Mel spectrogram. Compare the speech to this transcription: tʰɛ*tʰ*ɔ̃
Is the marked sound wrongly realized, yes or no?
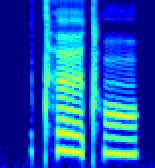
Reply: no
